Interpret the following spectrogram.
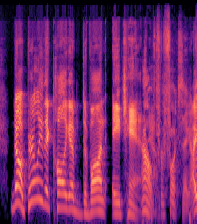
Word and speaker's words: Achane: That is Devon Achane. Now it's Devon Achane.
